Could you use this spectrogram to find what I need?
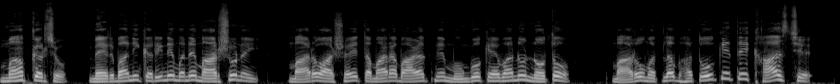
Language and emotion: Gujarati, fearful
